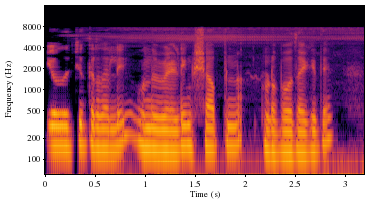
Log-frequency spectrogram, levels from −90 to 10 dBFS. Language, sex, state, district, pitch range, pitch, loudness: Kannada, male, Karnataka, Koppal, 130-150 Hz, 145 Hz, -15 LUFS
